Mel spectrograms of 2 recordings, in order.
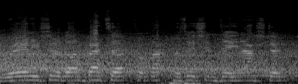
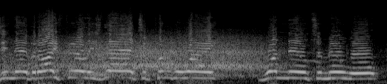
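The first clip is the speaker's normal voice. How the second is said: louder and higher as the ball goes in; rising to the goal, then announcing it; goal call; 7 semitones higher, 5 dB louder than usual. Real, not acted. Millwall score.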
